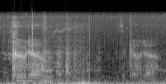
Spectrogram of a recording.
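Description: Open safari vehicle driving along a dirt track, its engine and running gear a low, continuous rumble. A person's voice speaks briefly over it in the first second or so.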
